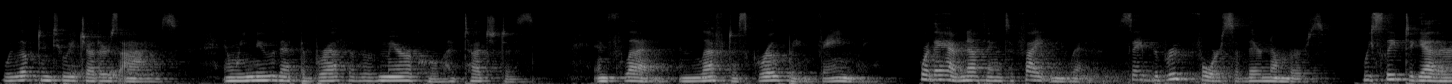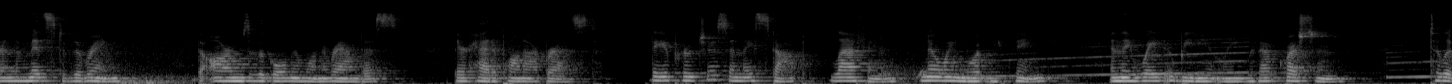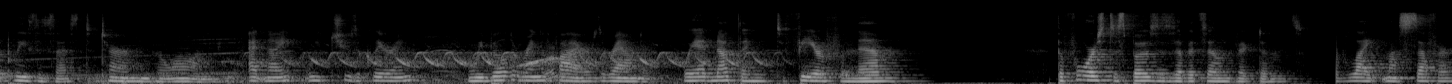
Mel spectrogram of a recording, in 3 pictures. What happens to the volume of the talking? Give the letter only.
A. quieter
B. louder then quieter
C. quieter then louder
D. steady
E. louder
D.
